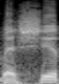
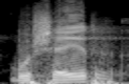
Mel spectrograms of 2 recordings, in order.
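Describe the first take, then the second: First: The first vowel is 'a', as Bashir. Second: The first vowel is 'u', as Bushair. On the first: The speaker calls it wrong. "bukan Bashir" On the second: The speaker calls it right. "tapi adalah Bushair"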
